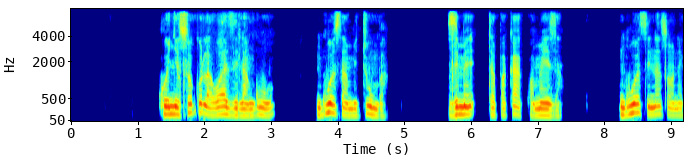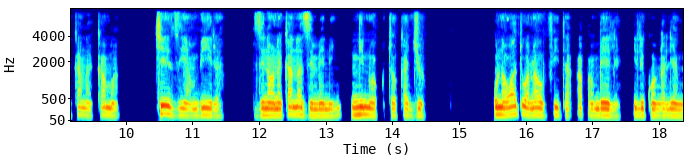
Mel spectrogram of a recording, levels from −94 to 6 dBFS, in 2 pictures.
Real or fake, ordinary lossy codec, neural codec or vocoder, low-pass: real; MP3, 64 kbps; none; 7.2 kHz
